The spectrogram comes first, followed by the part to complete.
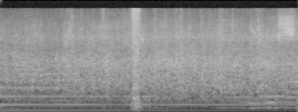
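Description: Audience applauding as a sung passage with instrumental accompaniment ends, a low sustained musical tone lingering underneath. A single sharp knock comes about halfway through.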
